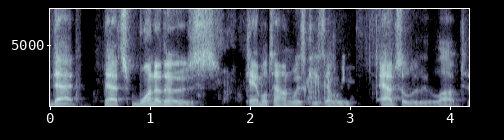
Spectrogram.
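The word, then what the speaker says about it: Campbeltown: think are good um one that we mispronounced the entire time we were in Scotland was uh Campbelltown we kept calling it Campbellton because we thought there's no way it's as easy as just saying it straightforward as it's spelled it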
